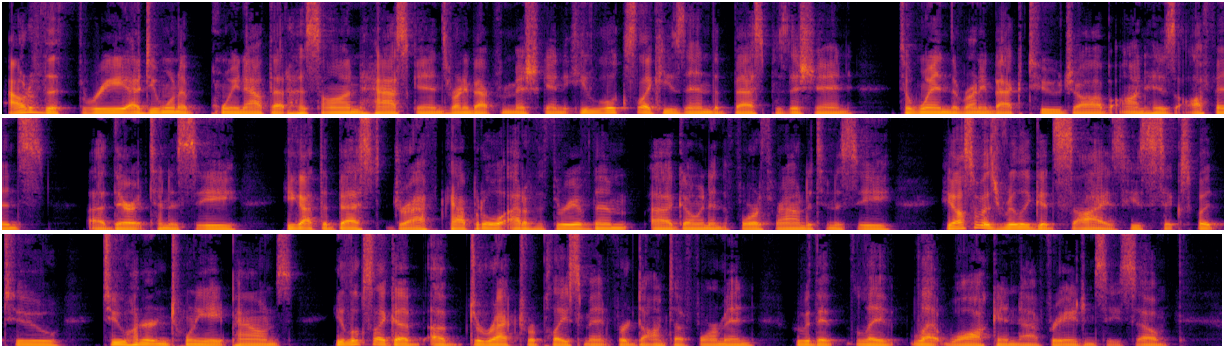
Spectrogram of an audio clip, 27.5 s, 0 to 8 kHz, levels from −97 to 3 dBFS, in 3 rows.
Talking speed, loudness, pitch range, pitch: 200 wpm, -24 LUFS, 85-100 Hz, 90 Hz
